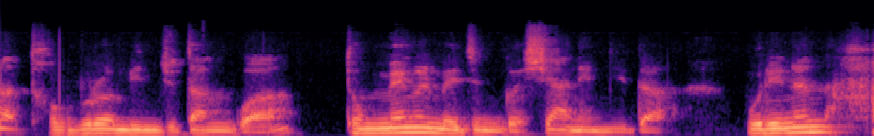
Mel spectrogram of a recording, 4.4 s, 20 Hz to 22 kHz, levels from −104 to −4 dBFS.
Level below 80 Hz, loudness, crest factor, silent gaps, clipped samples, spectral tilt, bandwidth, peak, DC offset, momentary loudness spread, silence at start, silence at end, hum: -66 dBFS; -28 LUFS; 16 dB; none; under 0.1%; -7.5 dB/octave; 9.6 kHz; -12 dBFS; under 0.1%; 12 LU; 0 s; 0 s; none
